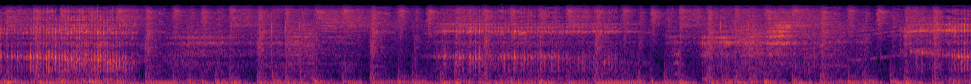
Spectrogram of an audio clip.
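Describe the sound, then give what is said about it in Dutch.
A voice imitates a snoring houseguest with loud, rasping snoring, rough drawn-out snores repeating steadily, rattling and throaty with a growl-like edge. “De snurk.”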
